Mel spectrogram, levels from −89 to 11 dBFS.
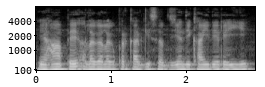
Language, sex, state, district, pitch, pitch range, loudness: Hindi, male, Jharkhand, Ranchi, 120 Hz, 115-125 Hz, -13 LUFS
